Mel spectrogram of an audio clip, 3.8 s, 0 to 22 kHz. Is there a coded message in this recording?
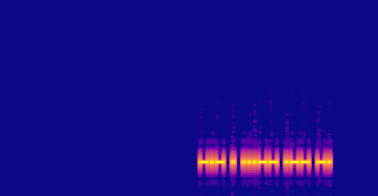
Yes: Morse code from 2.0 to 3.3 s, heard as a keyed tone, about 44 wpm, 700 Hz. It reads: KE3WN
